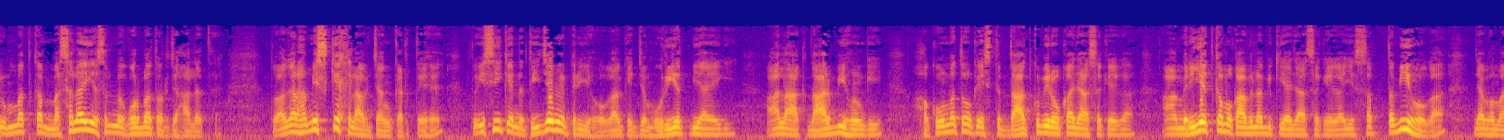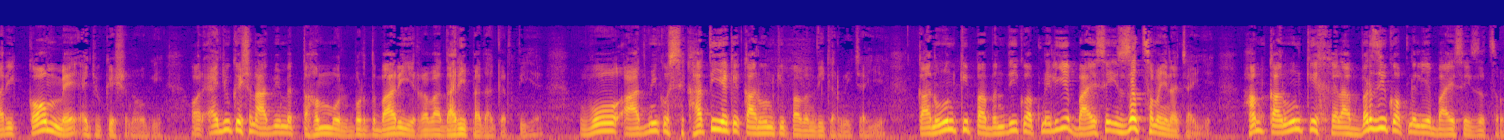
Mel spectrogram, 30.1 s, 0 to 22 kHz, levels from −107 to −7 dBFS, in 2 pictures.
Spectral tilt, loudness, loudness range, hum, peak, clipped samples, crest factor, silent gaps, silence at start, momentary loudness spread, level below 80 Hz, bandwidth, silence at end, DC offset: -6.5 dB/octave; -21 LUFS; 4 LU; none; -2 dBFS; under 0.1%; 18 dB; none; 0 s; 15 LU; -50 dBFS; 11.5 kHz; 0 s; under 0.1%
